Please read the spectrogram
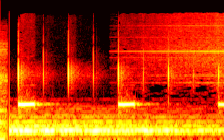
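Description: Quiz countdown-timer sound effect: a short ping about once a second with faint ticks between, over a steady synthesizer drone.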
